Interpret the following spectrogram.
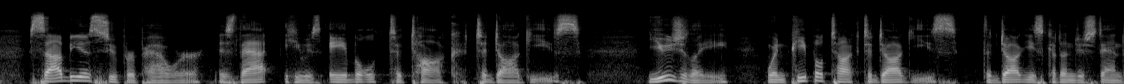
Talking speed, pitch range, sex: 110 wpm, 95-120 Hz, male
